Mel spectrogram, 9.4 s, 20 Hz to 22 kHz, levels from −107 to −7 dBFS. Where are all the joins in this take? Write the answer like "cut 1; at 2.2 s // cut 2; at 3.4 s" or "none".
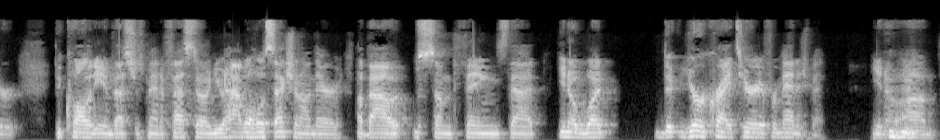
cut 1; at 3.5 s // cut 2; at 4.2 s // cut 3; at 5.5 s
